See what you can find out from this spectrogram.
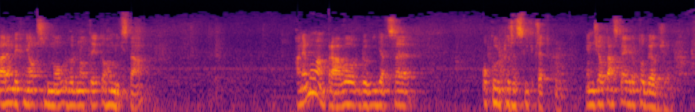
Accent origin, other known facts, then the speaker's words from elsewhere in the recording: South Moravian Region, Czechia; Samozřejmě nejsem Čech, protože jsem se narodil na jižní Moravě, takže jsem Moravák.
